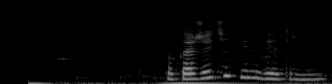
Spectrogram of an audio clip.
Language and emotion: Russian, neutral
